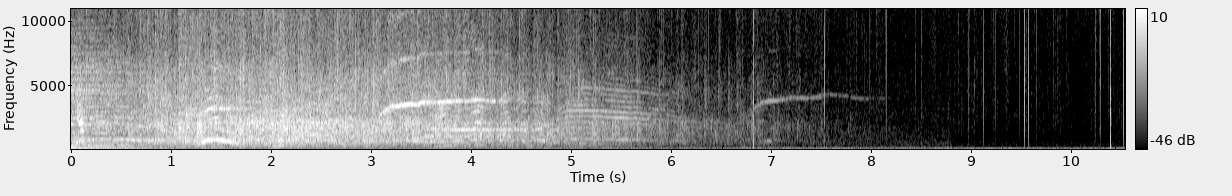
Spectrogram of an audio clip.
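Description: Live audience applause and cheering, fading out over about six seconds. After it only faint scattered clicks remain, the surface noise of a vinyl record.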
